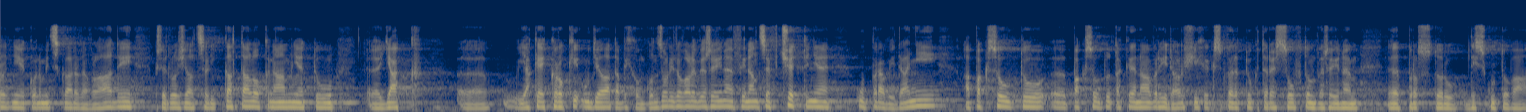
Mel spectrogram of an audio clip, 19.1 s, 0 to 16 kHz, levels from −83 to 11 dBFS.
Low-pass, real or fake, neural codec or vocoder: 7.2 kHz; fake; codec, 16 kHz, 8 kbps, FreqCodec, larger model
